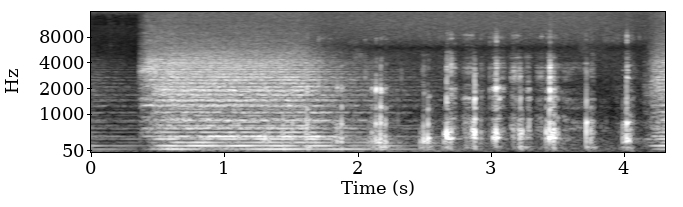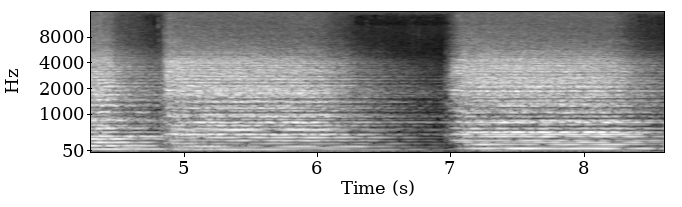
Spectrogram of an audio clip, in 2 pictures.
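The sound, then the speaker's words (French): Loud vocalizing of a phacomocher, a Provençal wild suid from around the village of Espigoule in the Var: a drawn-out droning squeal, then a quick run of short snorting grunts, followed by two more long, moaning calls with no talking. “Approchez-vous du phacomocher avec la prudence nécessaire”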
